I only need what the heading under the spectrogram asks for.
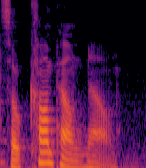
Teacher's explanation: Main stress on the first word, compound. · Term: compound nouns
